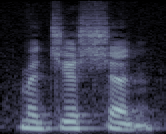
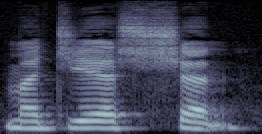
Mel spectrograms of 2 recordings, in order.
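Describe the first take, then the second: First: Said in the usual way. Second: "magician" drawn out slowly on the second syllable; stress on magician's middle syllable. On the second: Shown as a demonstration. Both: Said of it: "accent on that word now".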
